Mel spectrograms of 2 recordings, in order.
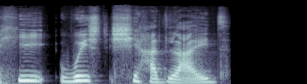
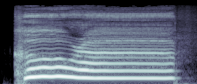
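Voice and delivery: excited reveal; 10 semitones higher, 5 dB louder than usual. Real, not acted. Naming the obvious helper.

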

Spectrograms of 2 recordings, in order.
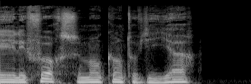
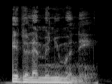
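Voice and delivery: ordinary delivery, nothing marked

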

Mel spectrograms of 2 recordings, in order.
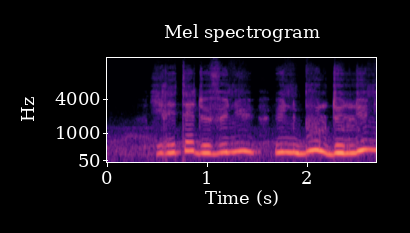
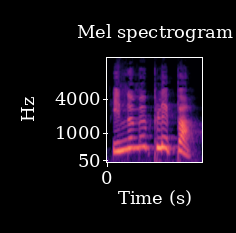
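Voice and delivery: put-on defiant child; 9 semitones higher, 6 dB louder, faster than usual.

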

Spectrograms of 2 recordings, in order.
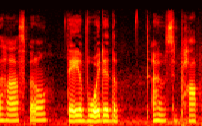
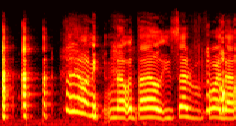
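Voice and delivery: laughing; 5 semitones higher than usual. Real, not acted. Laughing at friend's ramble.

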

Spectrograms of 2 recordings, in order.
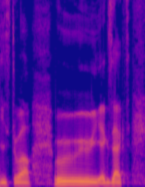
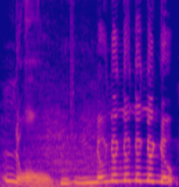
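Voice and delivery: put-on high whining toddler king; whiny baby king; 8 semitones higher, slower than usual. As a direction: whine like a sulky child. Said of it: "Il réagit comme un bébé".

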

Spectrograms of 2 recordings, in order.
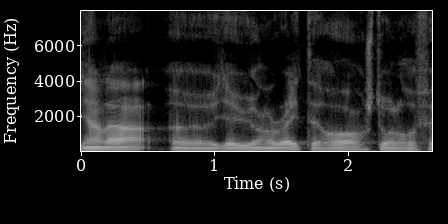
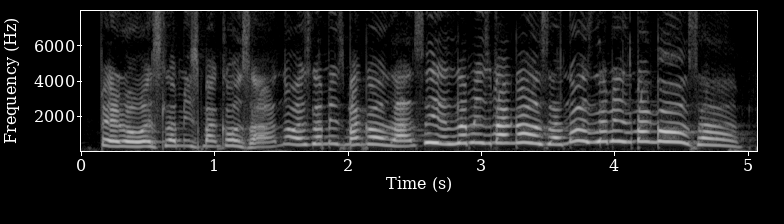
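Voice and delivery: put-on rising, high and slow Italian-accented mother; 4 dB louder, slower than usual. Mother arguing with her son about burritos, Italian accent. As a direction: argue back and forth, climbing higher each time. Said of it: "j'ai un accent italien".

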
